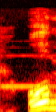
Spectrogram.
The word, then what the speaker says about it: Om: as of the individual when om is pronounced a merges into U and it becomes o this symbol of the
